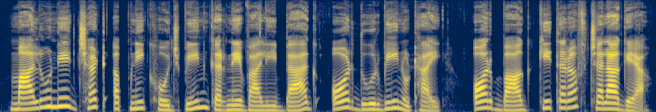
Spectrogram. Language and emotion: Hindi, neutral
